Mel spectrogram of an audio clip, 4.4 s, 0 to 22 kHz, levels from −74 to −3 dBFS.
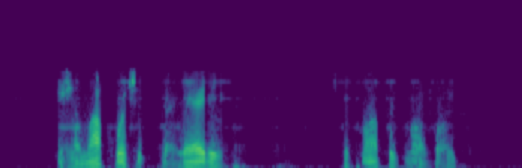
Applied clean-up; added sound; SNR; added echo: neural separator model SepFormer WHAMR!.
